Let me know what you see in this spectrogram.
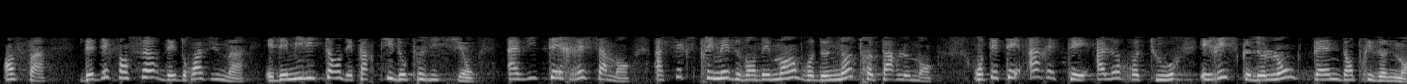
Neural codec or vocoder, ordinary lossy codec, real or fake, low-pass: none; MP3, 16 kbps; real; 3.6 kHz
